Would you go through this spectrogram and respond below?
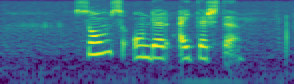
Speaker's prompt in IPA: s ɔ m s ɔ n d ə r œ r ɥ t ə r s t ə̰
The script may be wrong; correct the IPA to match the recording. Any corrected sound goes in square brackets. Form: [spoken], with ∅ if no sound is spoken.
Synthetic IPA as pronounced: s ɔ m s ɔ n d ə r œ [∅] ɥ t ə r s t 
